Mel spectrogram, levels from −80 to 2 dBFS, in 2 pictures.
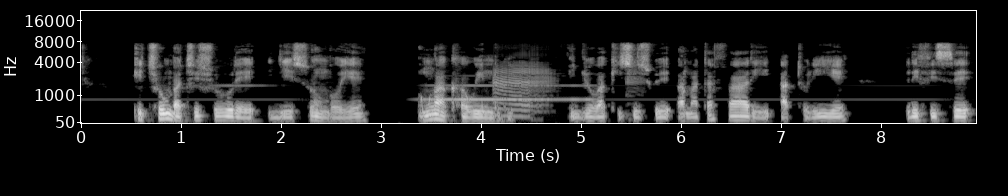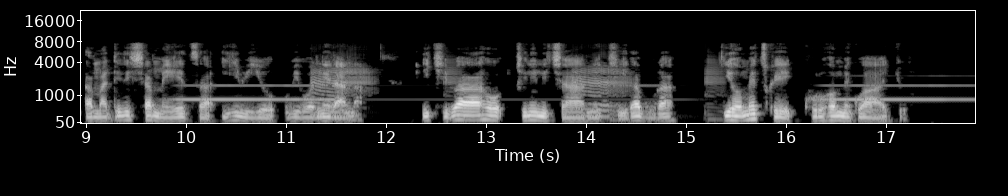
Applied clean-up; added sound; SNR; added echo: classical method spectral subtraction.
